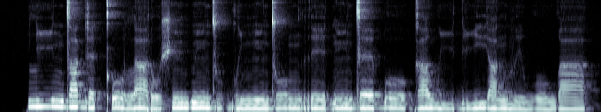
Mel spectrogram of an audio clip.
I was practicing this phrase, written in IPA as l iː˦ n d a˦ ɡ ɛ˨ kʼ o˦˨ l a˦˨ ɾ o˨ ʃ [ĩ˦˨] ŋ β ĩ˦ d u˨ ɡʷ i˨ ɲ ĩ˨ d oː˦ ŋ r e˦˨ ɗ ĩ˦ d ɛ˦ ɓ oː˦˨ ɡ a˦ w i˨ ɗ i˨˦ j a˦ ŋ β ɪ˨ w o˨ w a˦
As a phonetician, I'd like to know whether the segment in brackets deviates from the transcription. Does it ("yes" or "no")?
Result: yes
